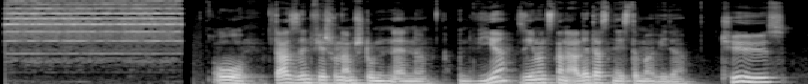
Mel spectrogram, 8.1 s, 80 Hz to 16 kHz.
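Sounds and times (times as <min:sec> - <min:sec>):
electric school bell ringing at end of lesson: 0:00.0 - 0:01.8
speech: 0:02.1 - 0:07.9.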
